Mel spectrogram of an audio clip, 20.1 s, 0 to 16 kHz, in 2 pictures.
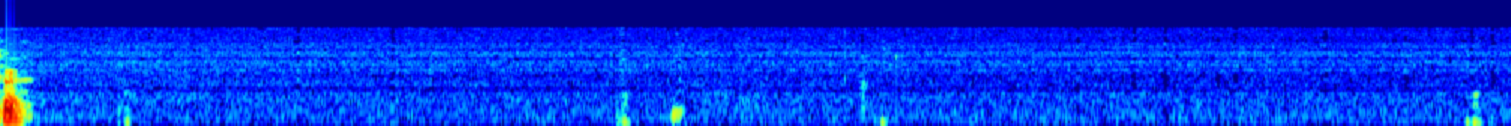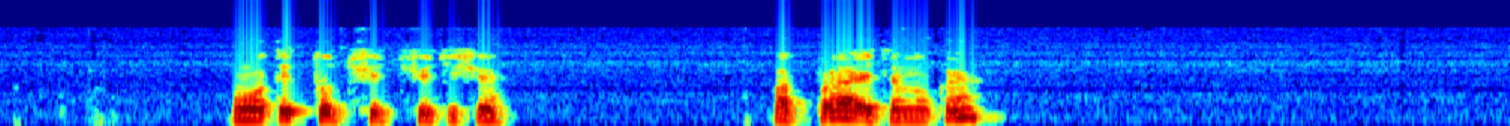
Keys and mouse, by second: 1.0 click, 1.9-4.3 drag, 6.1-10.0 drag, 10.7 KP_7, 12.7-15.2 drag, 16.2-20.1 drag.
